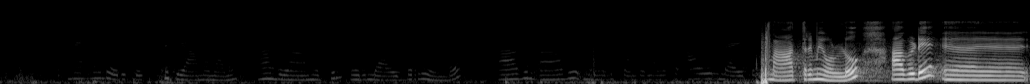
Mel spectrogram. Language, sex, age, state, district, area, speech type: Malayalam, female, 30-45, Kerala, Thiruvananthapuram, rural, spontaneous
